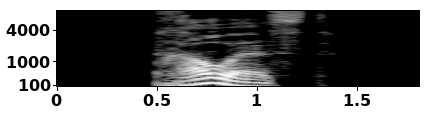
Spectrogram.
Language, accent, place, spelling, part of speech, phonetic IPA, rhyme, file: German, Germany, Berlin, trauest, verb, [ˈtʁaʊ̯əst], -aʊ̯əst, De-trauest.ogg
- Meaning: second-person singular subjunctive I of trauen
